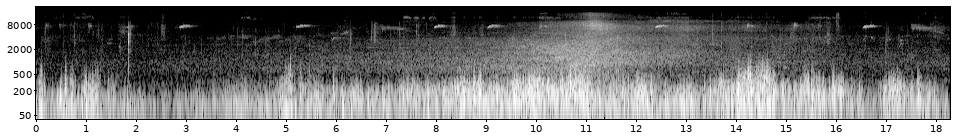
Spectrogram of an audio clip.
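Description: Street ambience picked up by a phone microphone while walking: an uneven low rumble of wind buffeting the microphone, with a vehicle passing that swells and fades about ten seconds in.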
